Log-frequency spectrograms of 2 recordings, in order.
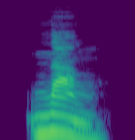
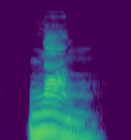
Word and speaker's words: ng: The next word is Nang. Nang.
